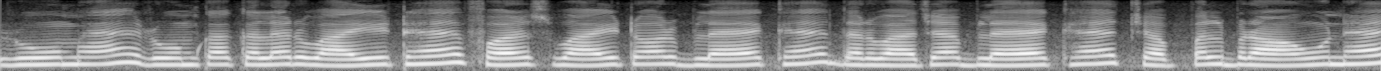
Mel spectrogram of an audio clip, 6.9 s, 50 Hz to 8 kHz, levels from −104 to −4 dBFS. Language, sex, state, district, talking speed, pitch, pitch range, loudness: Hindi, female, Punjab, Fazilka, 155 wpm, 245 Hz, 230-265 Hz, -14 LUFS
